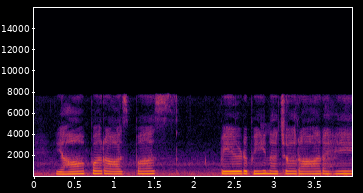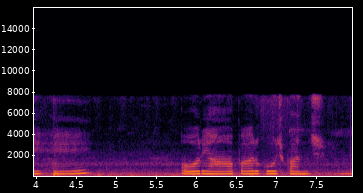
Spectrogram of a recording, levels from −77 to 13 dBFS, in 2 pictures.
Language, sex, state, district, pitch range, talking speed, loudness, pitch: Hindi, female, Rajasthan, Jaipur, 230-245 Hz, 115 wpm, -14 LUFS, 240 Hz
